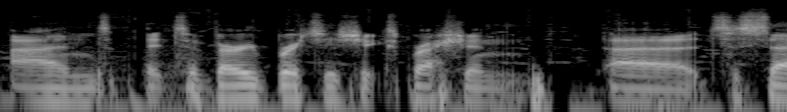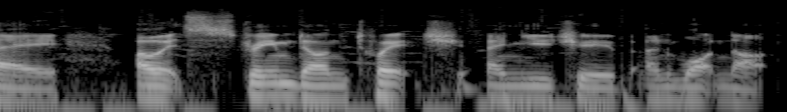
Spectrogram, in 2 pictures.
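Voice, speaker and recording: A man on a casual stream, telling a funny story with lively, laughing delivery. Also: sits low, takes it slowly. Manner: animated storyteller, laughs through his own anecdote.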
